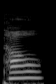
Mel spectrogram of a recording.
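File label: "tao" Mandarin Chinese, first tone, pronunciation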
